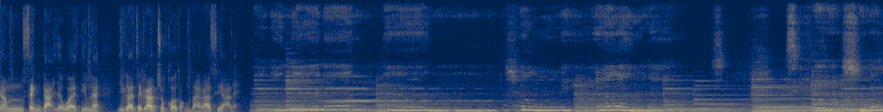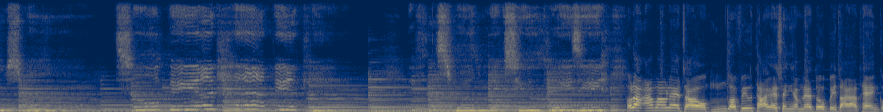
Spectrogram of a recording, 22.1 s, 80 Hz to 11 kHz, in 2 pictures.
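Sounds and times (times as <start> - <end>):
woman singing with accompaniment: 3.2 - 18.9.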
